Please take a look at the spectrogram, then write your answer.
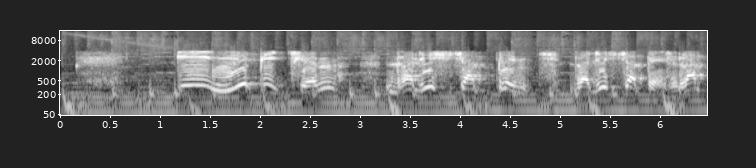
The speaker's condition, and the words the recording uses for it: Stroke. Może się źle wypowiem, ale bo jestem po udarze.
